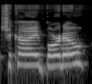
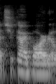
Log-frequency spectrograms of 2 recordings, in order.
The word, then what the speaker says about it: Chikhai Bardo: I have it here you pronounce it chicky Bardo yeah chicky Bardo I guess is how you pronounce it and um we'll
